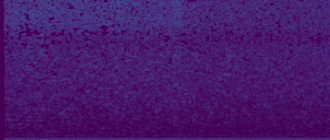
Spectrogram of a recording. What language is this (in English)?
Catalan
